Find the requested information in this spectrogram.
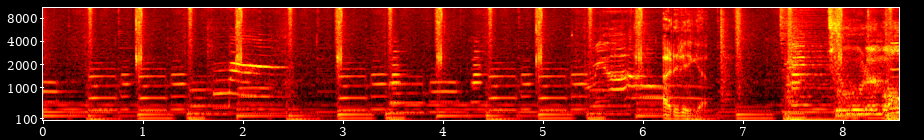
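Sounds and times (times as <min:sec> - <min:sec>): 
bouncy musical backing with a steady regular beat: 0:00.0 - 0:08.5
voices imitating cat meows in a song: 0:01.6 - 0:02.6, 0:05.3 - 0:06.7
speech: 0:06.2 - 0:06.7.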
